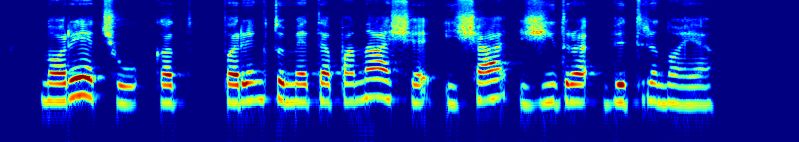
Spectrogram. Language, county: Lithuanian, Šiauliai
